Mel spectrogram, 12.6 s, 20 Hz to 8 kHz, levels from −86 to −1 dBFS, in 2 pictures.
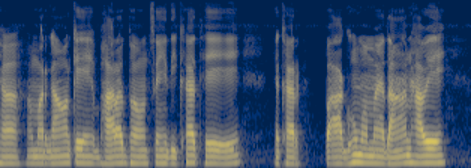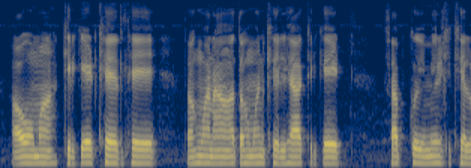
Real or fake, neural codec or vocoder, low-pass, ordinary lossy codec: real; none; none; none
